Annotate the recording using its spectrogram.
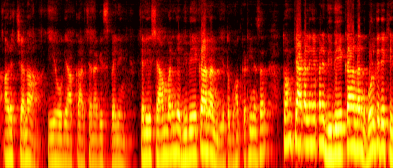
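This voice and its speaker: A male teacher explaining spelling step by step, patient and repetitive, voicing his students' questions himself. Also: on the high side. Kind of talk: classroom-style lesson. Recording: echoey room.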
